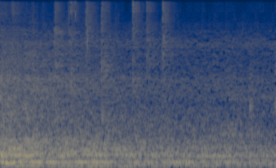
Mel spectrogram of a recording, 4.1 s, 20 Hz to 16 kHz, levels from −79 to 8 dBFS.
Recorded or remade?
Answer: recorded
